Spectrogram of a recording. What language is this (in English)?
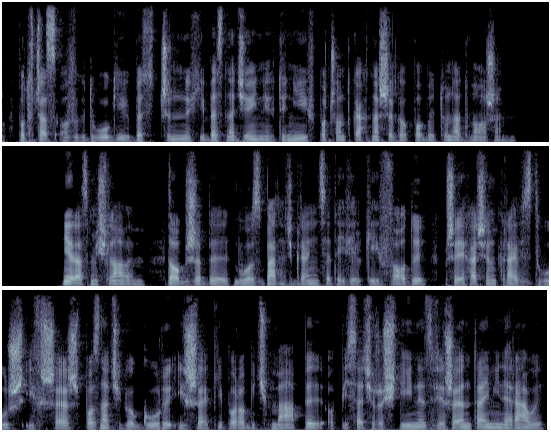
Polish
